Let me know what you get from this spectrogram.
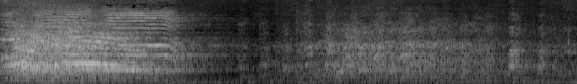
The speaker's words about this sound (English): When I say three, I want all of you to just scream out your first name. Are you with me? This is not hard. Like one, two, three, and you're going to scream out your first name. One, two, three.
